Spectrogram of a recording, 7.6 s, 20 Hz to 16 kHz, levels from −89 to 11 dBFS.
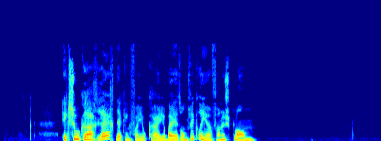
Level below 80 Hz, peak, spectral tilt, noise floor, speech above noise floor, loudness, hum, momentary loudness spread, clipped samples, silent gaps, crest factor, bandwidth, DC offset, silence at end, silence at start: -78 dBFS; -4 dBFS; -7 dB/octave; -82 dBFS; 62 dB; -21 LUFS; none; 13 LU; under 0.1%; none; 20 dB; 9.6 kHz; under 0.1%; 2.55 s; 1.25 s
